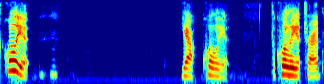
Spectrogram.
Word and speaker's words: Quileute: And it's pronounced as Quileute.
